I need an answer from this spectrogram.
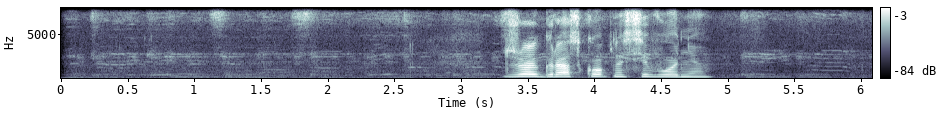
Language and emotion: Russian, neutral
